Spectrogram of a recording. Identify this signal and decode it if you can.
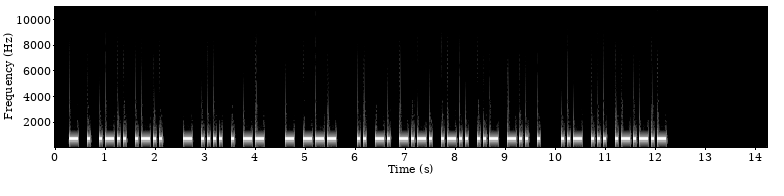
Morse code, heard as a keyed tone, about 20 wpm, 700 Hz. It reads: TELL THEM TO INCLUDE US.
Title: Sentences from Top 1000 Words - Review Part 3 - 20wpm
